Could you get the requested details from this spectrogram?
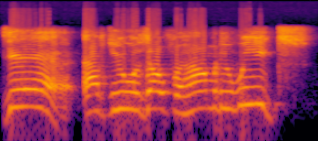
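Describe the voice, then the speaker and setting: A man trading teasing sports banter, needling with rapid repeated questions. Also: very high voice, lo-fi sound. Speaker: regular guest.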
